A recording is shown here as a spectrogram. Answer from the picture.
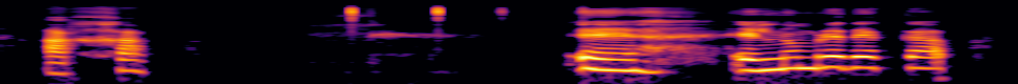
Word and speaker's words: Ahab: y una bet, que si lo queremos pronunciar como está escrito en hebreo, sería algo así como Ahab.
